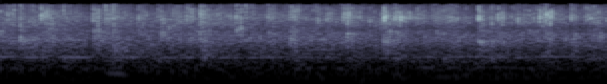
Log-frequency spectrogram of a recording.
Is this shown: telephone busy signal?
no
